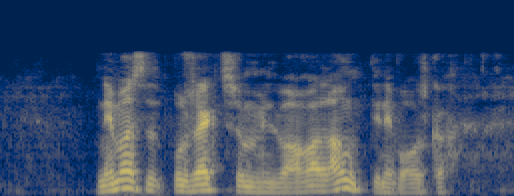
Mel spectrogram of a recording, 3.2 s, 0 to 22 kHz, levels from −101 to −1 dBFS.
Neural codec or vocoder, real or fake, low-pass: codec, 16 kHz, 4.8 kbps, FACodec; fake; 7.2 kHz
